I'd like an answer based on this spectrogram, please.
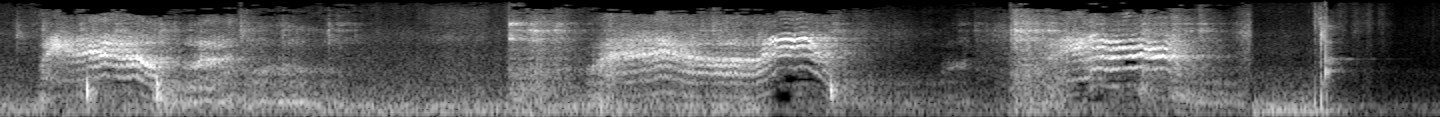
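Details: Bengal kittens sparring playfully, filmed in Kuching, Sarawak (Malaysian Borneo); three loud, drawn-out wavering mewls, each near a second long, separated by quiet gaps, ending with a sharp click.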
